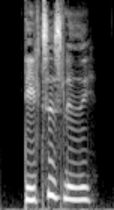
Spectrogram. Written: deltidsledig

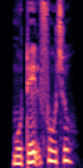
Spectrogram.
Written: modelfoto

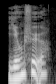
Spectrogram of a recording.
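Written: Jævnførende

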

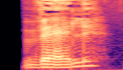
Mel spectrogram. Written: valle

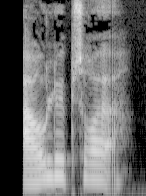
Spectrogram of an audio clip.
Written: afløbsrør

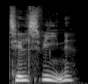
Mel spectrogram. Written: tilsvine

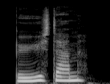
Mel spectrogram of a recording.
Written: bøgestamme

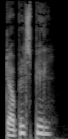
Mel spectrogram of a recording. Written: dobbeltspil

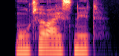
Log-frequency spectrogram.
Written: motorvejsnet

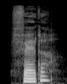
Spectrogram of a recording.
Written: fatter

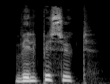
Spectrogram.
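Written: VELBESØGT

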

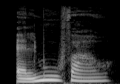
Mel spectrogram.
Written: almuefarve

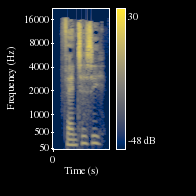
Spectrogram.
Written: fantasy

